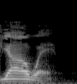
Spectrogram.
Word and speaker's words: Yahweh: One of the names is the YHWH, which we pronounce as Yahweh.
